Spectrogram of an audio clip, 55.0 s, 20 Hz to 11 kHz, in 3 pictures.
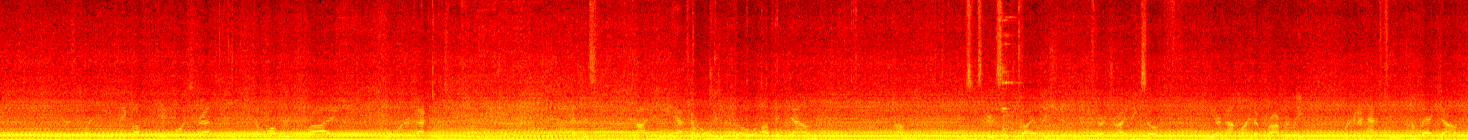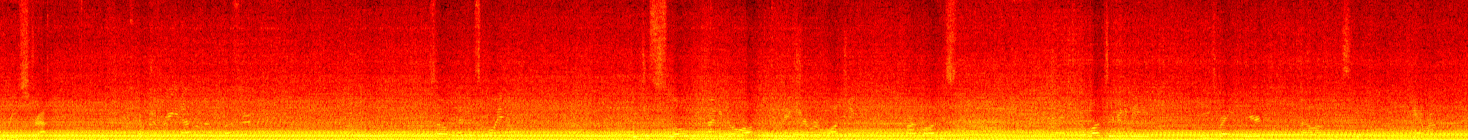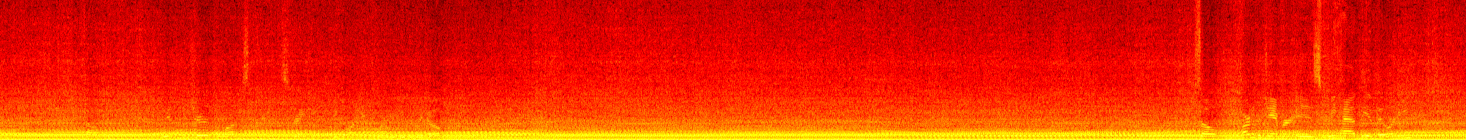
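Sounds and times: truck engine droning: 0.0 - 55.0.

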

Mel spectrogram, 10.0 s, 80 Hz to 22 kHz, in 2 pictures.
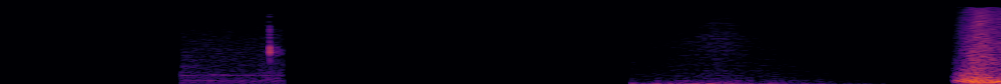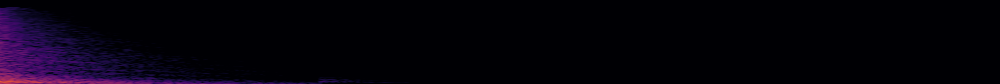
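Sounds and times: low rumbling effect: 3.2 - 4.5.

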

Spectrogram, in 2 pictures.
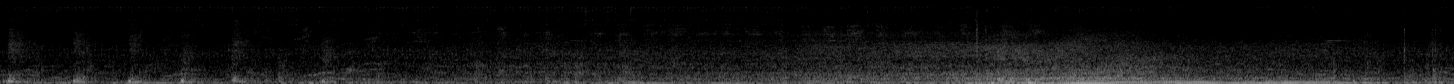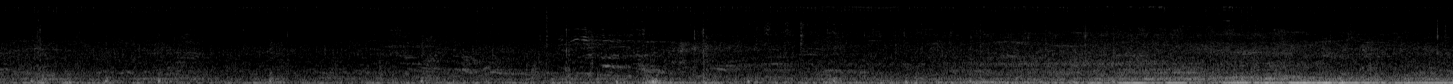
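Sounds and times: street background noise: 0.0 - 29.0
car driving past: 9.8 - 13.6.

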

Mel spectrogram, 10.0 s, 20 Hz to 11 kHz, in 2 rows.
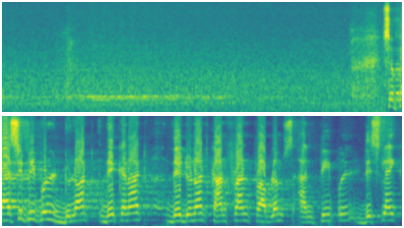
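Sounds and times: faint humming tone: 0.0 - 5.4.

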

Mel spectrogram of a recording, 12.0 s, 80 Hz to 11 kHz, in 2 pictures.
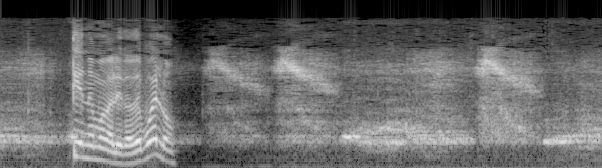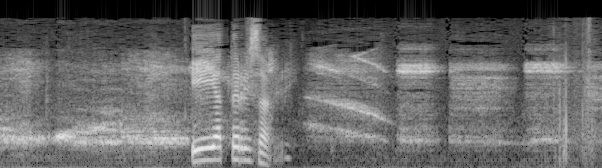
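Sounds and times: toy electronic sound effect: 2.0 - 12.0.

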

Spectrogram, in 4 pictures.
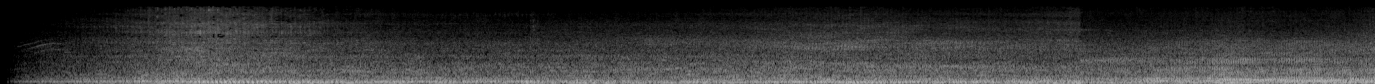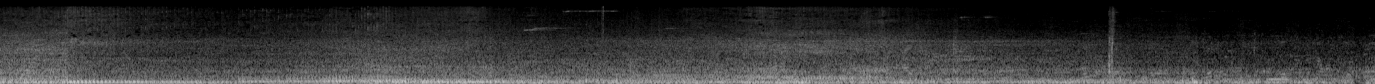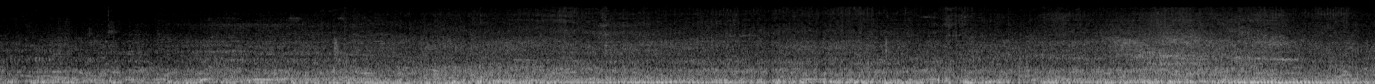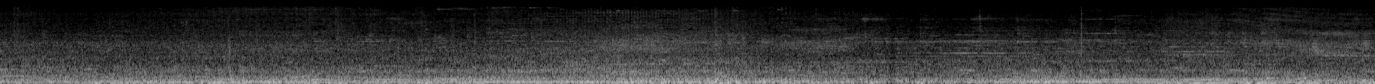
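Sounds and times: motorbikes and cars passing: 0.2 - 55.0.

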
